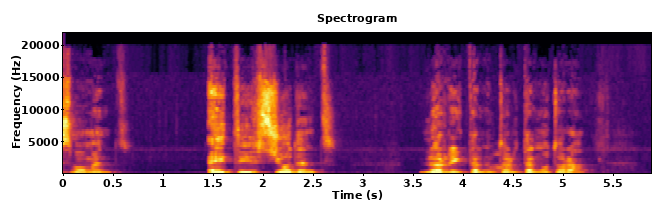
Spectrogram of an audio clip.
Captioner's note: Hebrew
